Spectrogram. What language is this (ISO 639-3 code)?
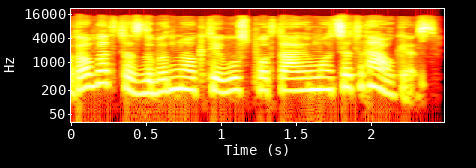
lit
